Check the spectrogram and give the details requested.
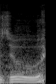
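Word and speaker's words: Zu: It's the big bird thing, but because it sounds like dew, it rhymes with dew.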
